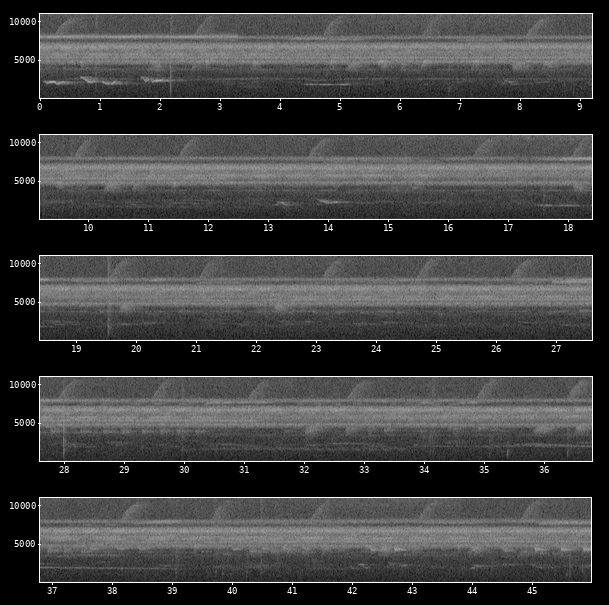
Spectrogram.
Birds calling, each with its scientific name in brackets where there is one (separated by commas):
Buff-throated Woodcreeper (Xiphorhynchus guttatus), unidentified bird, Little Tinamou (Crypturellus soui), Hauxwell's Thrush (Turdus hauxwelli), Rufous-fronted Antthrush (Formicarius rufifrons)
